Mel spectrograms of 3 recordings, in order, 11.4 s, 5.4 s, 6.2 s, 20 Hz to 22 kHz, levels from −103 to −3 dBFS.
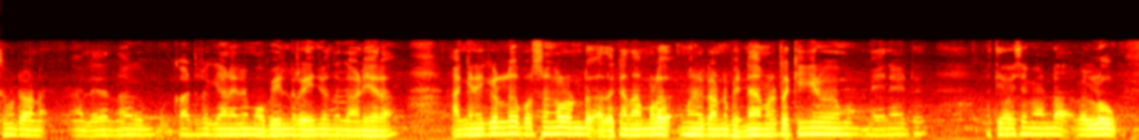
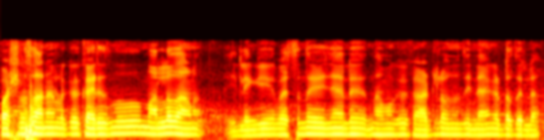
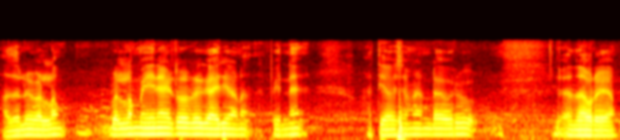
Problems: none marked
